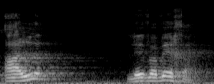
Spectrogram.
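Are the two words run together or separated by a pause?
separated. A short pause separates the two words. The speaker calls it right. "You have to pause"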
